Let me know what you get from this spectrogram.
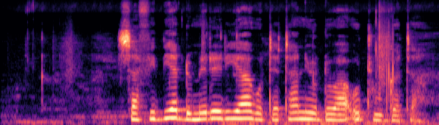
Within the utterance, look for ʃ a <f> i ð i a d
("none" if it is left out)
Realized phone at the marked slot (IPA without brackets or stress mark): f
